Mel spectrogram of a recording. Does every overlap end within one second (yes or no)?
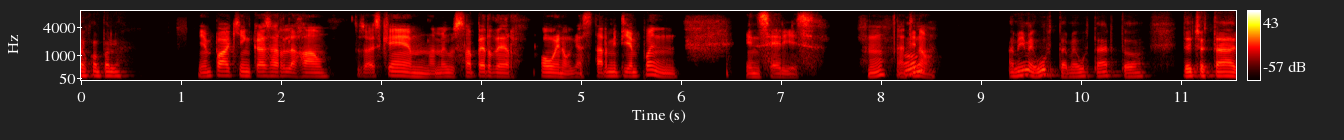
yes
